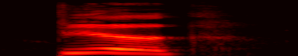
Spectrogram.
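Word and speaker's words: Björk: Actually, in the interview, I may have failed to mention, she said it's Bjork rhymes with jerk.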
